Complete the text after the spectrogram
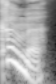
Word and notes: comber: British English

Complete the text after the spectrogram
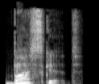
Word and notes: bosquet: British English

